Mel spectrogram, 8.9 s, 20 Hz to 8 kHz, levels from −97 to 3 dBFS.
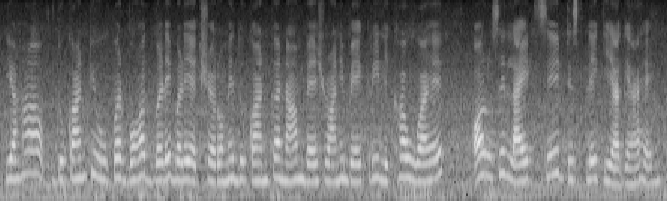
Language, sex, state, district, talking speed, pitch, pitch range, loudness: Hindi, female, Rajasthan, Nagaur, 170 wpm, 245 Hz, 225-270 Hz, -17 LUFS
